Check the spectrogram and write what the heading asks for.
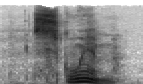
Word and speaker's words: Sequim: Nope, they are from Sequim, Washington. – Squim. – It's S-E-Q.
